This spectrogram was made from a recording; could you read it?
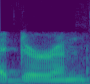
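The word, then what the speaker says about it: Duren: Duran, how do you say his last name? Duran? – Yeah, Duran. Uh-huh.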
